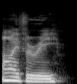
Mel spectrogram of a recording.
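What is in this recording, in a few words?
"ivory", British English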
